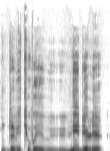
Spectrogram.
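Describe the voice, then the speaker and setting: A man's voice: mid-range voice, sing-song, slow, vocal fry, warm tone, no echo, studio quality, full character voice. A man voicing a frantic begging staff captain. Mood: desperate pleading. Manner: imploring, breaking off mid-plea. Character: desperate poor middle-aged staff captain pleading.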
